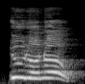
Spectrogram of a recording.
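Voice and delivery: sudden loud jab, pitch jumping high; loud outburst. Real, not acted. Ranting at Facebook users who don't know, a loud outburst. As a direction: throw it at them loud and high.

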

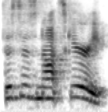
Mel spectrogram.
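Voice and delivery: normal talking voice

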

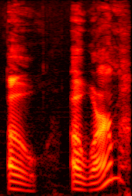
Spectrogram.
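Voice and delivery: usual speaking voice

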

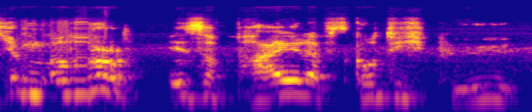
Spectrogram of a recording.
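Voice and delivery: mock Scottish accent. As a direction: ham up a Scottish accent for the insult. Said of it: "Yeah, that was good".

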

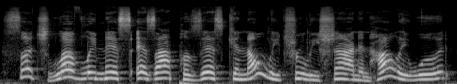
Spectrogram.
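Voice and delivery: high, self-adoring aunt; grand declaration by Aunt Sponge. A narrator's reading. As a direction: declare it with swooping, preening grandeur. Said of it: "Aunt Sponge declared".

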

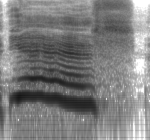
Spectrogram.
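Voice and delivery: high, bright fake yes; cheery mock agreement; bluffing yes. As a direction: pretend to know him. Bluffing reply.

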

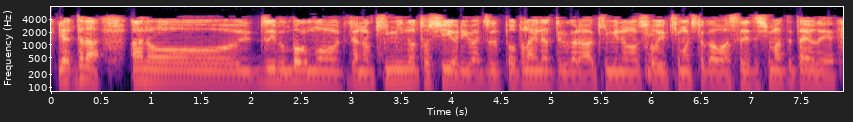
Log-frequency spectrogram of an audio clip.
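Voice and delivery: a clumsy father rambling out an apology; father's way of talking. Retold or imitated. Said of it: "うちの親父こんな喋り方で".

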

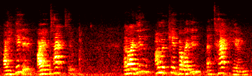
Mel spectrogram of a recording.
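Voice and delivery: loud, forceful reliving of an attack; heated retelling. Acted. Boy attacked to hurt his bully, fierce. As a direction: hammer out the key words.

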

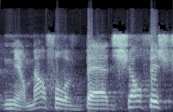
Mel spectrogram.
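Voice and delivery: usual speaking voice

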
